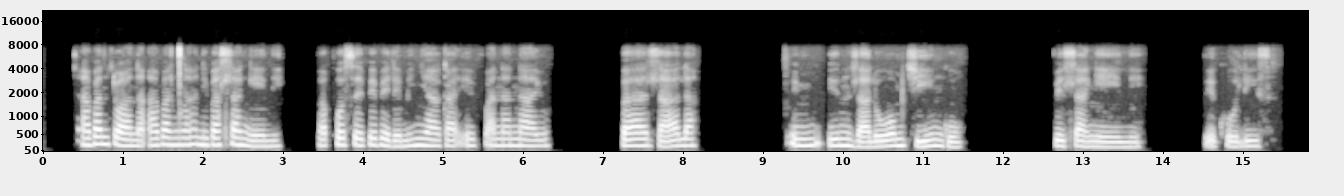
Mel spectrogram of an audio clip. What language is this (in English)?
North Ndebele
